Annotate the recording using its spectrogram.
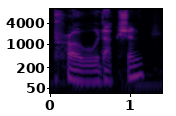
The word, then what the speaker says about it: production: production, 虽然我 pro 我都唔会读 pro 或者 pro, 唔系 production, 或者 production again the vowel is schwa 所以 production 原因 again the same second syllable duck 先系重音，咁前面嗰个系轻音，所以我哋读唔好 pro 而系 production and offensive 就冇 offensive 啦。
